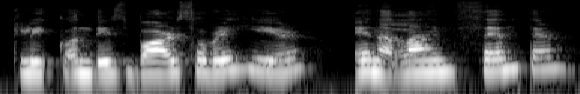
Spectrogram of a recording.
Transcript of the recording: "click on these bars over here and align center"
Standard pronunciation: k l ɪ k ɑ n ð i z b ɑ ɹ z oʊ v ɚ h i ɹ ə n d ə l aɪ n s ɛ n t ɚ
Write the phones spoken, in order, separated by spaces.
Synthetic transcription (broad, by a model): k l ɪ k ɑ n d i s b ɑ ɹ s oʊ v ɚ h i ɹ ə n ə l aɪ n s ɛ n t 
